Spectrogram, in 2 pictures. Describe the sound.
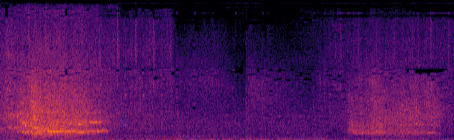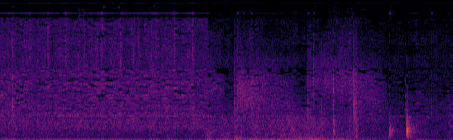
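Tires screech as a car skids to a stop, in two loud, harsh bursts separated by a few seconds, over a steady low engine rumble.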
